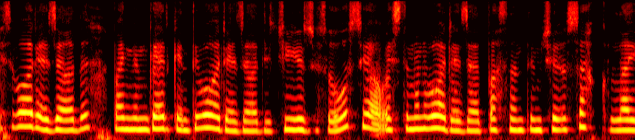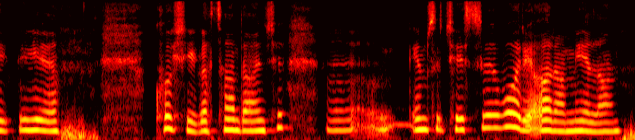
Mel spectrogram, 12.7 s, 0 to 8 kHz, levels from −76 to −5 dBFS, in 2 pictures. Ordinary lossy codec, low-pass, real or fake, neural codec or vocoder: none; none; fake; codec, 16 kHz, 8 kbps, FreqCodec, smaller model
